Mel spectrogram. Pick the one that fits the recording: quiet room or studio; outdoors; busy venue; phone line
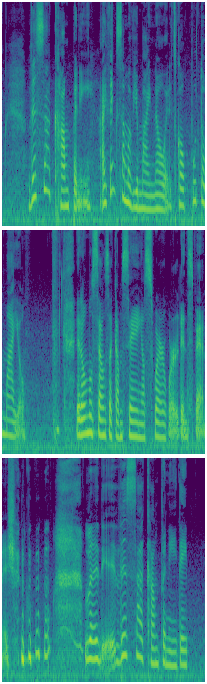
outdoors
